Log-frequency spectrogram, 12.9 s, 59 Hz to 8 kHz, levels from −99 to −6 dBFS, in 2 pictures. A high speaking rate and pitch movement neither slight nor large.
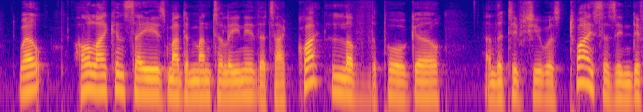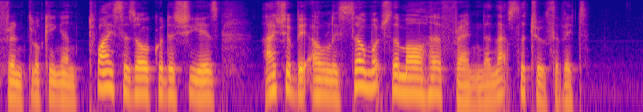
Yes: fast, 220 wpm; average, 3.7 semitones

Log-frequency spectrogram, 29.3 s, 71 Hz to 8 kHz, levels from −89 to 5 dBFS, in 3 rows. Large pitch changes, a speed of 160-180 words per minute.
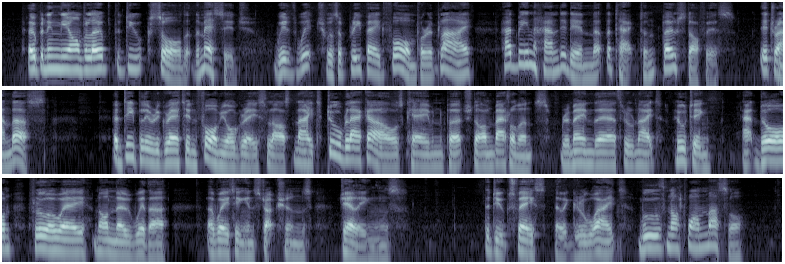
No: wide, 6.7 semitones; average, 145 wpm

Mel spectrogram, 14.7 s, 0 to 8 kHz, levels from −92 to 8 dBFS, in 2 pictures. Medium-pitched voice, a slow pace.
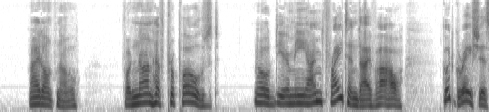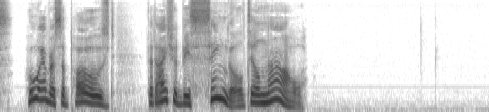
Yes: medium, 160 Hz; slow, 105 wpm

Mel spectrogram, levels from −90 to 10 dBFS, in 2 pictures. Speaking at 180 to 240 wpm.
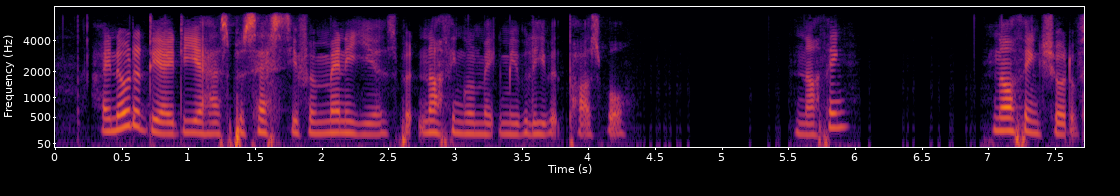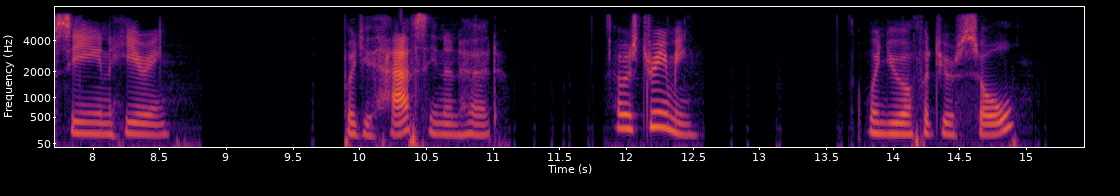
No: average, 155 wpm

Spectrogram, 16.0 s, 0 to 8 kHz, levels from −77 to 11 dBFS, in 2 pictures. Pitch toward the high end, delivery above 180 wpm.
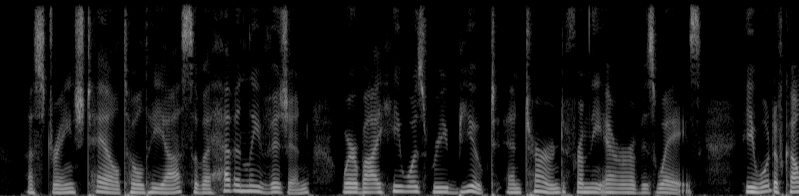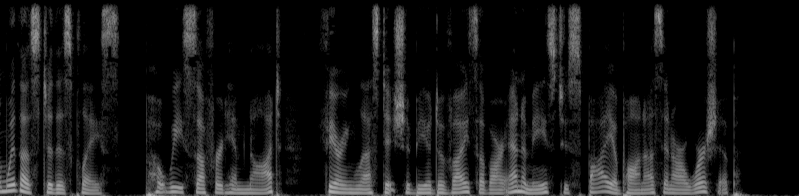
No: medium, 165 Hz; fast, 205 wpm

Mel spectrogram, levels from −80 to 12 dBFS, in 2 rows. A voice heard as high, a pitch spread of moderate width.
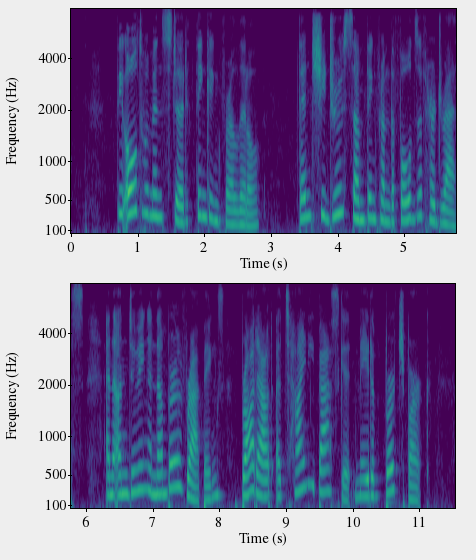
Yes: very high, 250 Hz; average, 5.0 semitones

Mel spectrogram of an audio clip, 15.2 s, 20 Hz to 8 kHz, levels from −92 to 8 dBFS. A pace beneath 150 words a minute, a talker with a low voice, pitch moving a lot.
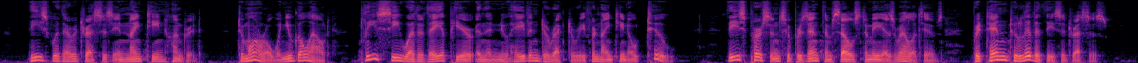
No: average, 155 wpm; low, 105 Hz; wide, 5.8 semitones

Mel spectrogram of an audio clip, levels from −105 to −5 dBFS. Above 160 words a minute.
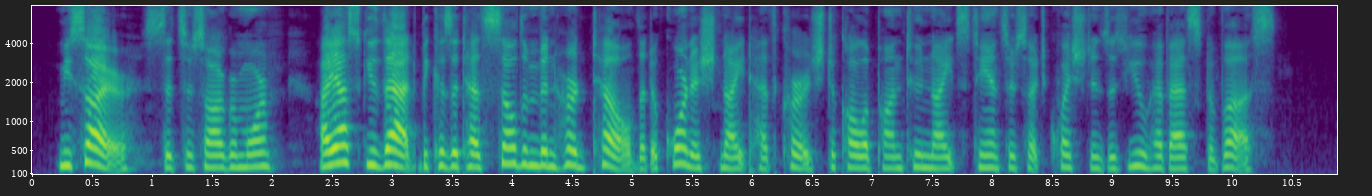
Yes: average, 200 wpm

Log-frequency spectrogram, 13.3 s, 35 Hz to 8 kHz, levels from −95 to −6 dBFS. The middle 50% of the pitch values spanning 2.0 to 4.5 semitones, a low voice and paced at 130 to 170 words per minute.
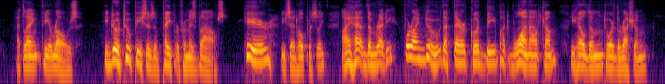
No: average, 5.3 semitones; low, 120 Hz; average, 165 wpm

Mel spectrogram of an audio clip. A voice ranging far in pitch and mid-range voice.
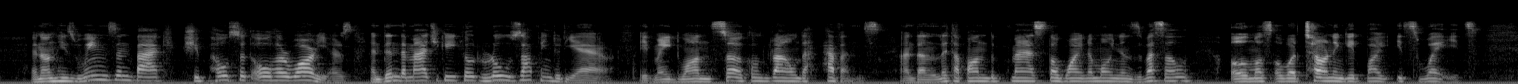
No: average, 4.1 semitones; medium, 145 Hz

